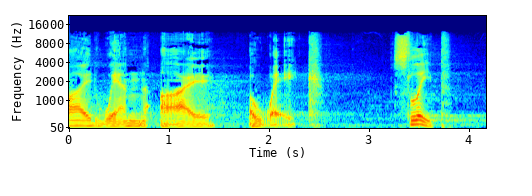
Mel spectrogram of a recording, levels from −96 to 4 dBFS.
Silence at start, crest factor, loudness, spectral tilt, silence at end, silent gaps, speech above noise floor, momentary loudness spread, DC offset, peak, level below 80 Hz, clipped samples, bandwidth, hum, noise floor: 0 s; 20 dB; -20 LUFS; -5 dB/octave; 0.2 s; none; 32 dB; 16 LU; under 0.1%; 0 dBFS; -40 dBFS; under 0.1%; 12.5 kHz; none; -51 dBFS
